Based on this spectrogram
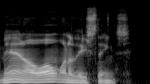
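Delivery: ordinary delivery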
